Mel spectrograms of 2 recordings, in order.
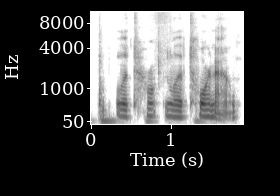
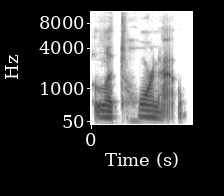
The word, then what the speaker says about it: Letourneau: Now we can talk about Mary Kay Letourneau, however you say it. I think it's actually pronounced Letourneau. Anyways, I ran across an article, and her estate has been settled.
